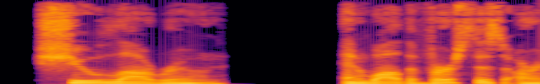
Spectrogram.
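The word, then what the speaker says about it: Siúil a Rúin: It's called Su Larun, pronounced Shu Lau.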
